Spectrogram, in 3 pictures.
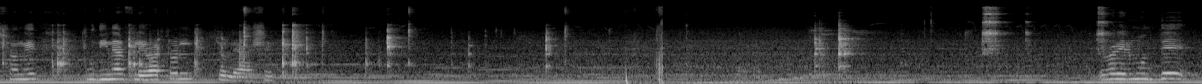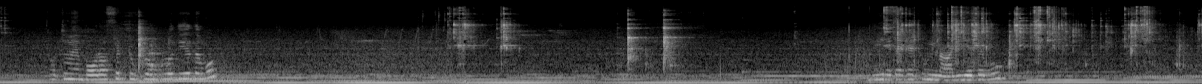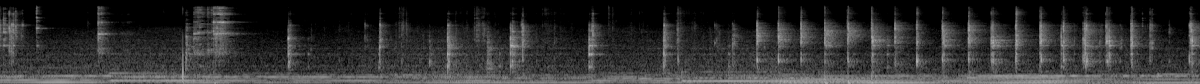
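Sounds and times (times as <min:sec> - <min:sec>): background music: 0:00.0 - 0:36.0
ice cubes clinking into glass mug: 0:21.0 - 0:24.5.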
